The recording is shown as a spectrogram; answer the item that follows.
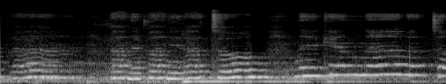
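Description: A woman singing live into a microphone, her melody gliding between held notes, over soft acoustic guitar.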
